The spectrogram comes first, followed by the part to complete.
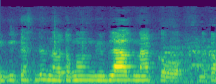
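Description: A rooster crowing in the background, one long drawn-out call, with a voice briefly over it about a second in.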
